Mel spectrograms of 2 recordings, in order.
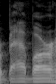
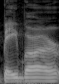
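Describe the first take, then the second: First: "Babar" with a short A, BAB-ar; short open first vowel in "Babar"; alternative pronunciation of Babar. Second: "Babar" with BAY as the first syllable; long A opening "Babar", like bay; alternative pronunciation of Babar. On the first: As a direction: say "Babar" as BA-bar, not BAY-bar. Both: Shown as a demonstration. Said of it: "however you wanna say it".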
